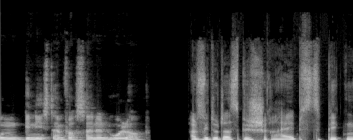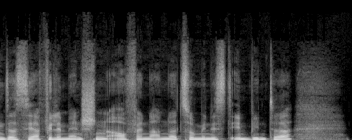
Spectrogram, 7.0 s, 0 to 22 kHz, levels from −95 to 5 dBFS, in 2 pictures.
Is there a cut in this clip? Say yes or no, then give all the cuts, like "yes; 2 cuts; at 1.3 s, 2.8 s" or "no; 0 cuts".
yes; 1 cut; at 2.0 s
